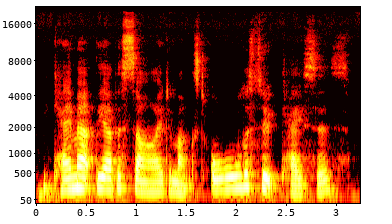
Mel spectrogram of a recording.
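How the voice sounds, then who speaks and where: An older woman reading a children's story aloud, expressive, with simple questions and asides to young listeners. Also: medium pitch, moderate pace, husky.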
